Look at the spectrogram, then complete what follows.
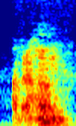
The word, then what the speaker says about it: Abraham: Abraham. Abraham é uma pronúncia corrida, você não para.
